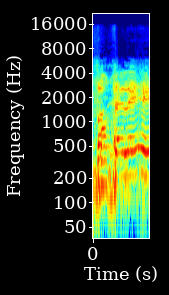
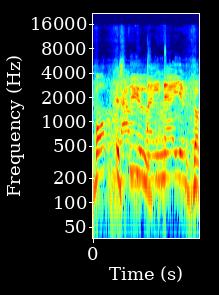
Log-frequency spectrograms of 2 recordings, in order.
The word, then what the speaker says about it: Bob Steele: Claro, Bob Tele es Bob Steele.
